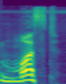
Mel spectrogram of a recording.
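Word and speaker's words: must: को पढ़ते हैं लास्ट जब भी यू के बाद एसटी आता है तो उसे यू का उच्चारण आ हो जाता है पता है था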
